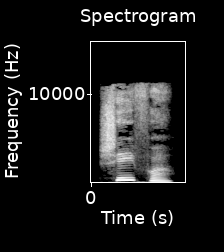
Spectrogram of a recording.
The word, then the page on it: ಶೇಫ: kannada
